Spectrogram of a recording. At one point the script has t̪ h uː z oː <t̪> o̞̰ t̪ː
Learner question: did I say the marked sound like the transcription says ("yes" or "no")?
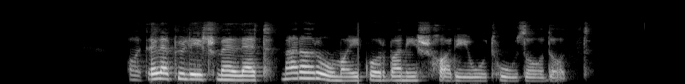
no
